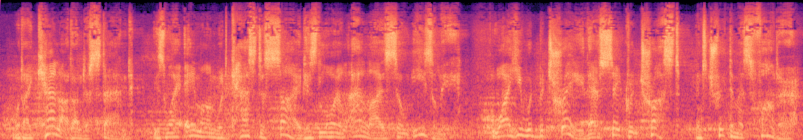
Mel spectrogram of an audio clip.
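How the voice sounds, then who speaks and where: A man's voice: medium pitch, big pitch swings, unhurried. A man playing a noble, resolute alien warrior leader in a game cutscene, with stately, earnest and formal speech. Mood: thoughtful. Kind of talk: dramatic game cutscene acting. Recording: loud music behind the voice.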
